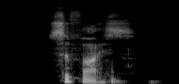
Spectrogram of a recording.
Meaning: 1. To be enough or sufficient; to meet the need (of anything); to be adequate; to be good enough 2. To satisfy; to content; to be equal to the wants or demands of 3. To furnish; to supply adequately
- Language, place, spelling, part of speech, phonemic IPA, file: English, Queensland, suffice, verb, /səˈfɑes/, En-au-suffice.ogg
